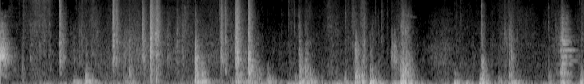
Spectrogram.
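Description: A scuffle: irregular thumps and knocks of bodies and feet hitting the floor and furniture, several a second.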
